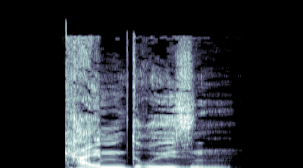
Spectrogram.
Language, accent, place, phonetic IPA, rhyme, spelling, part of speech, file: German, Germany, Berlin, [ˈkaɪ̯mˌdʁyːzn̩], -aɪ̯mdʁyːzn̩, Keimdrüsen, noun, De-Keimdrüsen.ogg
- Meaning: plural of Keimdrüse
